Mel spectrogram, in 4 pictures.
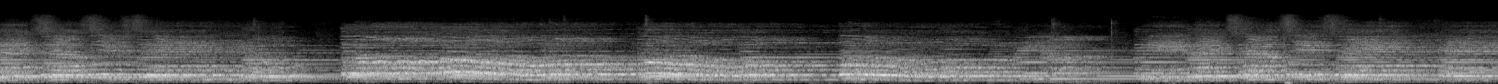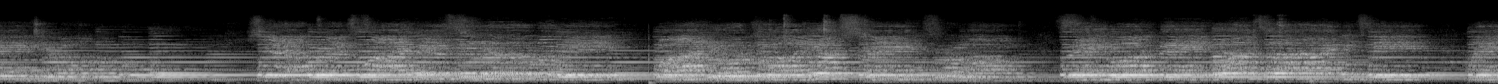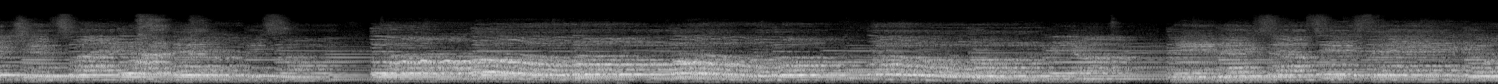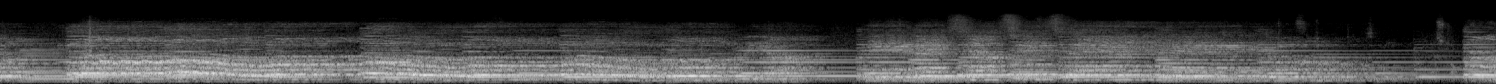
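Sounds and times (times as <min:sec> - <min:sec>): congregation singing a hymn: 0:00.0 - 0:59.9
keyboard accompaniment: 0:00.0 - 0:59.9.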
